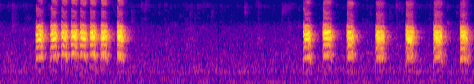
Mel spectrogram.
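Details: Cucak jenggot of the Medan type, played as a lure to get sluggish caged birds singing: harsh, scratchy squawking notes, first a fast burst of about seven, then a pause and seven more spaced roughly every half second.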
